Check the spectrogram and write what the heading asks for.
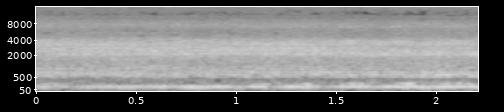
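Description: Steady low hum with an even hiss underneath: constant background machine or room noise with no distinct events.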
